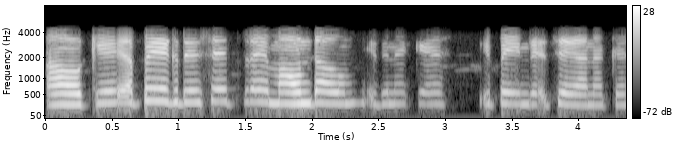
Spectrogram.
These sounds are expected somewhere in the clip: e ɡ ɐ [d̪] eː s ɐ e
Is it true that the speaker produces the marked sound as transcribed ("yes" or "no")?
yes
